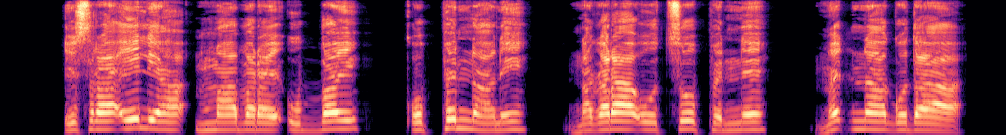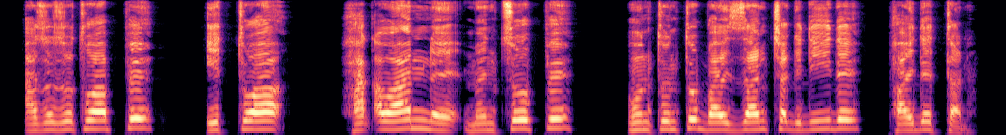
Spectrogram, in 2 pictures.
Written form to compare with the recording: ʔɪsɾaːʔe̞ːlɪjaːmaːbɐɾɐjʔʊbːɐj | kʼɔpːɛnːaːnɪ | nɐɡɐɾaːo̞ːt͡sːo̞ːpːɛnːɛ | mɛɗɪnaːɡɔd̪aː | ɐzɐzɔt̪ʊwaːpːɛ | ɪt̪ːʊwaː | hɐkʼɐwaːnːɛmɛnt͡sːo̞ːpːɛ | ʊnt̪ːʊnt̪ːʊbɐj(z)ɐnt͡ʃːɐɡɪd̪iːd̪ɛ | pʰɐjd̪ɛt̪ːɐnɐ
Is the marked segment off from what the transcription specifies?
yes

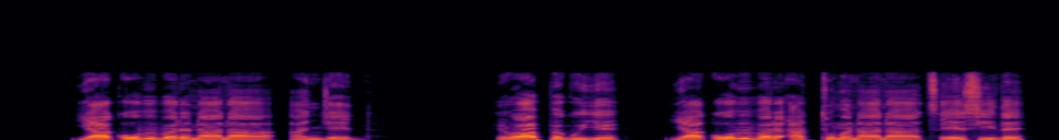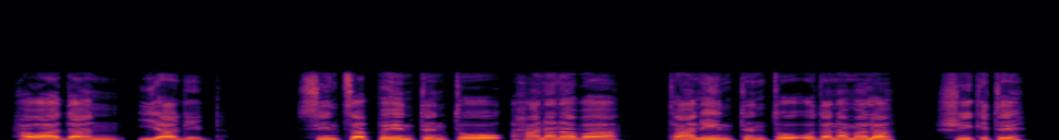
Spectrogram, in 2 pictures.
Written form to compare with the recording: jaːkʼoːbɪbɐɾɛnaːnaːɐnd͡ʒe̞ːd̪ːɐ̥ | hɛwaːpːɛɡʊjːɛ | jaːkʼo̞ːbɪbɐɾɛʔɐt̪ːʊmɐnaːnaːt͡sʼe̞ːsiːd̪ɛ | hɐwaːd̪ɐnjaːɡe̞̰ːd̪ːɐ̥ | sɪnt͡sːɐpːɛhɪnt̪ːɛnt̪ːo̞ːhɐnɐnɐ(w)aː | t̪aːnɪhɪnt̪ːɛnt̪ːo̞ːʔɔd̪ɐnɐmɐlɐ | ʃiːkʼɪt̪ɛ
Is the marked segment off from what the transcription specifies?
yes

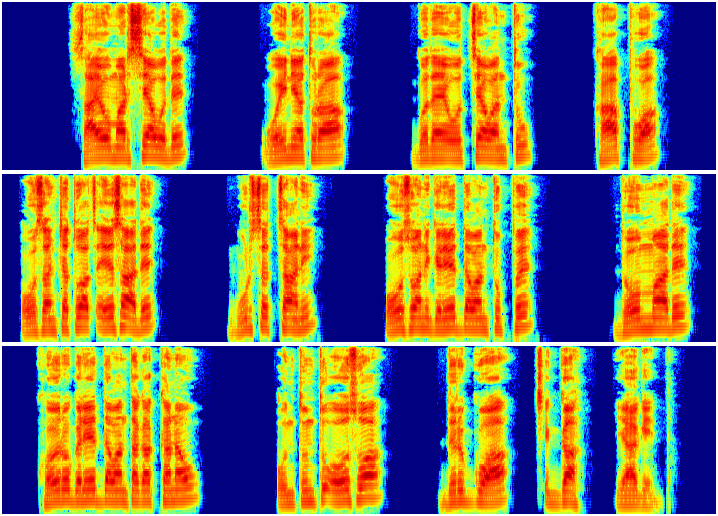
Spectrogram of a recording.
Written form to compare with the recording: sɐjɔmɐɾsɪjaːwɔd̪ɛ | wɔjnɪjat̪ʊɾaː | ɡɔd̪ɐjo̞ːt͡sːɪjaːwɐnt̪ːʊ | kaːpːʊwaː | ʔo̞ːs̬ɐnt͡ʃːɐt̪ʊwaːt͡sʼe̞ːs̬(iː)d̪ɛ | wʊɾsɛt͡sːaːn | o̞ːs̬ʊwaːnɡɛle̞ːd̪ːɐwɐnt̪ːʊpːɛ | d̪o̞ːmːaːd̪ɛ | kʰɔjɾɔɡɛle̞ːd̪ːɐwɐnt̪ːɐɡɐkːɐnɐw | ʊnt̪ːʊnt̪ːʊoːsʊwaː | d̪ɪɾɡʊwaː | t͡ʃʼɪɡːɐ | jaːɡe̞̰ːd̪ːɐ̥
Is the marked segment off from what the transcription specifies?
yes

